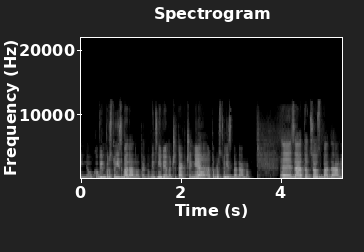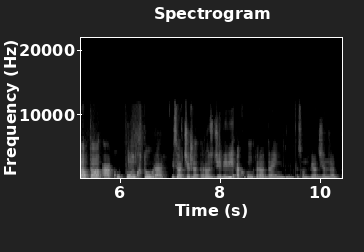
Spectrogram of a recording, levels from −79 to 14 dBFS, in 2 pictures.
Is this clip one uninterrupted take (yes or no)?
yes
